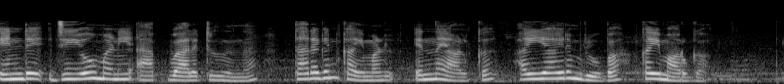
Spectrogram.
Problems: none marked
